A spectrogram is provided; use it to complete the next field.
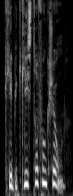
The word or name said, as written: klippe-klistre-funktion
